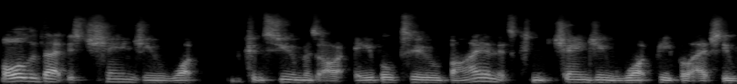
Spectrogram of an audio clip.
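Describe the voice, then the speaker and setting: A man with a British accent at medium pitch, ordinary pitch variation and a moderate pace, in a dry, close sound with no echo. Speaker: webinar presenter, fashion technology consultant. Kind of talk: webinar presentation. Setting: online webinar. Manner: fluent with frequent fillers and repetitions.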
